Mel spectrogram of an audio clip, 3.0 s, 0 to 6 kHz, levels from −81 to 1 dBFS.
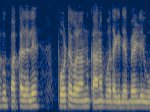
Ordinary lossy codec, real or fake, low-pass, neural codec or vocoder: MP3, 48 kbps; fake; 5.4 kHz; codec, 16 kHz in and 24 kHz out, 2.2 kbps, FireRedTTS-2 codec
